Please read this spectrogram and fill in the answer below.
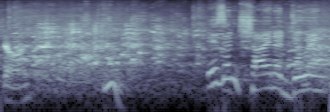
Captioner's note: laughing continues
